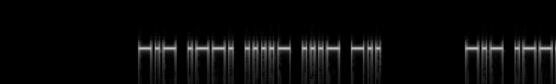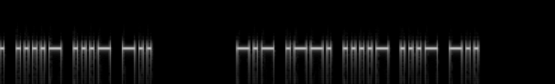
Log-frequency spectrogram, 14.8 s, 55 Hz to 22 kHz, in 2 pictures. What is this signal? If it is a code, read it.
Morse code, heard as a keyed tone, about 22 wpm, 700 Hz. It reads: KP4VD KP4VD KP4VD
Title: DXCC-100 Call Signs - 5 Characters - Repeated 3x - 22wpm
